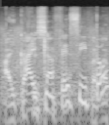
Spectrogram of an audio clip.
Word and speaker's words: ICafecito: redes como hay cafecito se escribe y cafecito y se pronuncia Ay cafecito porque hay cafecito desde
